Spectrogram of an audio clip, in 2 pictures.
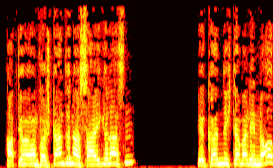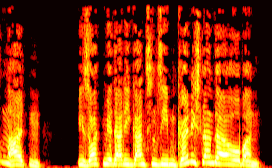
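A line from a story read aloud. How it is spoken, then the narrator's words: Called out. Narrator (German): rief Ascher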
